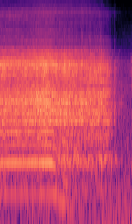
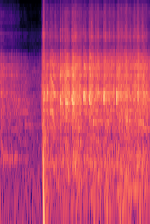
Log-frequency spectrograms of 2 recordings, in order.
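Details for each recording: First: Honda Dio scooter electric self-start: harsh high whirring grind while the starter spins, then dying away; this sound indicates a worn starter drive (bendix) that needs replacing. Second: Honda Dio scooter self-start problem after replacing the bendix (starter drive), self-starter motor good: short clean crank, engine catches and settles into a steady idle with no starter grinding; normal electric start after repair.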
